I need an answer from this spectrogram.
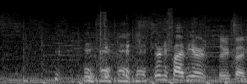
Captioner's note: chuckling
